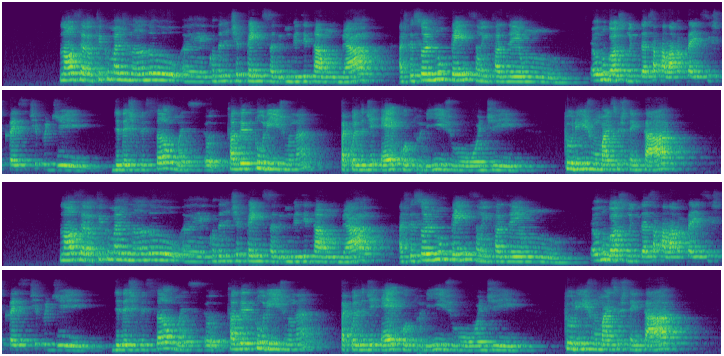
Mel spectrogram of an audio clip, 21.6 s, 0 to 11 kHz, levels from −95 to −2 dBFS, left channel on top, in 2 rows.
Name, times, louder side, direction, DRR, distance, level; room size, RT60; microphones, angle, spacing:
voice 1, 0.9-5.5 5.9-8.5 8.8-12.1 12.4-15.4 15.9-18.5 19.2-20.8, left 1 dB, 20° left, 1 dB, 0.5 m, -23 dB
6.3 x 2.2 x 2.8 m, 0.85 s
head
